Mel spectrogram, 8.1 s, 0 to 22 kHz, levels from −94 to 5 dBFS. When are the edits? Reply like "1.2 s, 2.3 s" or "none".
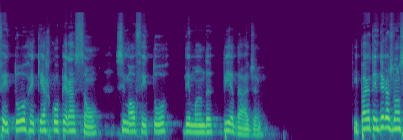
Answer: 7.0 s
